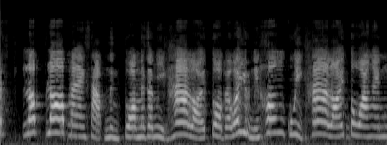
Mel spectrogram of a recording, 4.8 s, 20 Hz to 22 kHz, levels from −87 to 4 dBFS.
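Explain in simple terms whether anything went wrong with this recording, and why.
Yes, something went wrong. All the way through, the hiss of s sounds comes out gritty and metallic, and nothing is left above about 12.3 kHz. That likely comes from HE-AAC compression, which fakes the treble by copying lower sounds upward instead of keeping the real ones.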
